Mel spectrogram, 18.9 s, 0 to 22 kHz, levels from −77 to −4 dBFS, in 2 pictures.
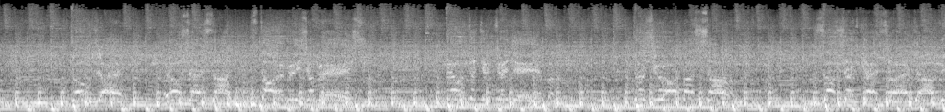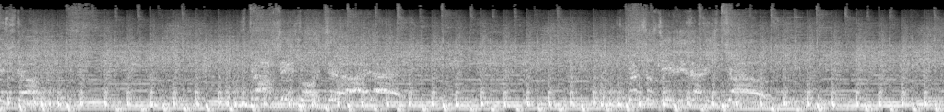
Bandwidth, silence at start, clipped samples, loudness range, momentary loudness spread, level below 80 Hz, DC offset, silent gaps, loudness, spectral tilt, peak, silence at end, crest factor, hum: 19.5 kHz; 0 s; under 0.1%; 1 LU; 2 LU; -20 dBFS; 0.3%; none; -8 LUFS; -4 dB/octave; 0 dBFS; 0 s; 8 dB; none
